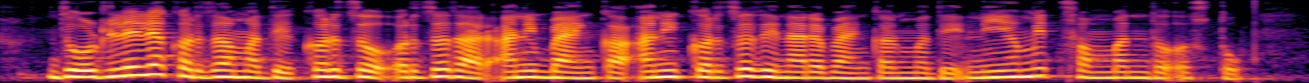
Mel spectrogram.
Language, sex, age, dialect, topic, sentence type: Marathi, female, 36-40, Northern Konkan, banking, statement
